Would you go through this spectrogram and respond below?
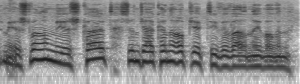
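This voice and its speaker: An actor playing an aged philosopher who muses aloud in a radio drama, halting and drifting from thought to thought. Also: male voice, a little high, creaky, warm tone. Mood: musing, rambling. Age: older. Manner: halting, digressive, musing aloud. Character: aged philosopher Kant, rambling through notes and household trifles.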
